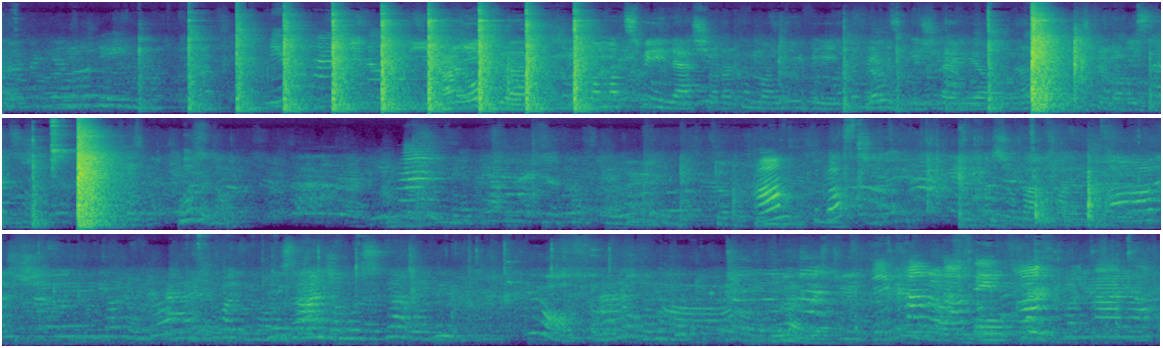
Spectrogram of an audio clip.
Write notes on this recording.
Auf dem Sommer-Familienfest des Naturpark Hauses an einem Schmiedestand. Der Klang des Metallhämmerns und diversen Stimmen. At the summer family fair of the nature park house inmside a blacksmith tent The sound of forging small metal plates and several voices.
